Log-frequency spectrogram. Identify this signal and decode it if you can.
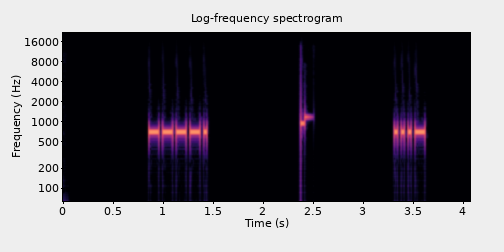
Morse code, heard as a keyed tone, about 36 wpm, 700 Hz. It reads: 9 V
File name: Single-Letter-Number-35wpm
